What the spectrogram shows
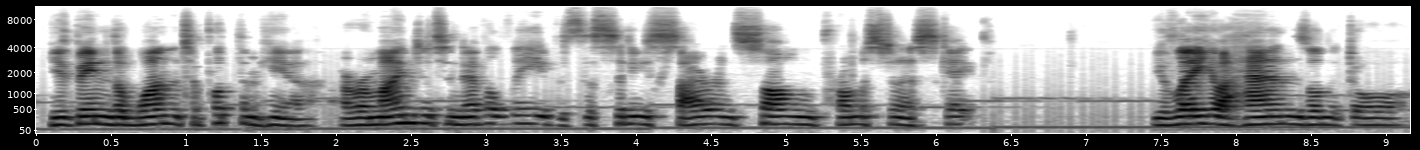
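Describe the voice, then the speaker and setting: A game streamer reading the narration aloud quietly during a livestream, breaking into lively asides to viewers. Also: medium pitch, low-quality recording.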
